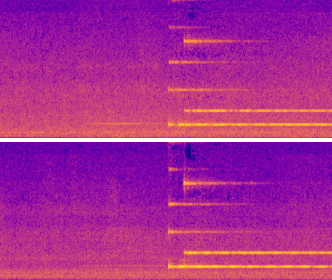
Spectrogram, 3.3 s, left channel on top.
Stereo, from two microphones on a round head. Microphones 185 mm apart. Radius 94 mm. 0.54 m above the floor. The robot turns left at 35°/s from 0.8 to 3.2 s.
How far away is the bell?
About 4 m.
